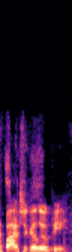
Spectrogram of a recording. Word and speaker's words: Bacigalupi: It's Bacigalupi.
